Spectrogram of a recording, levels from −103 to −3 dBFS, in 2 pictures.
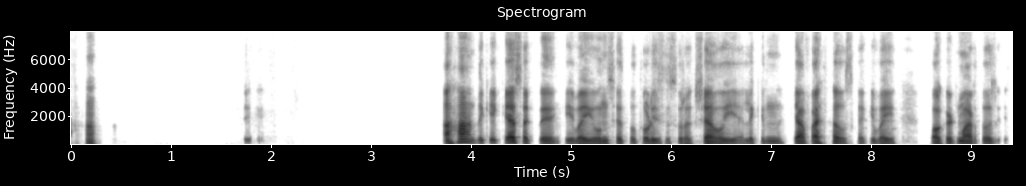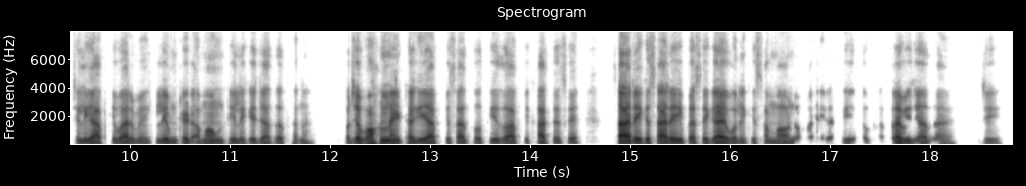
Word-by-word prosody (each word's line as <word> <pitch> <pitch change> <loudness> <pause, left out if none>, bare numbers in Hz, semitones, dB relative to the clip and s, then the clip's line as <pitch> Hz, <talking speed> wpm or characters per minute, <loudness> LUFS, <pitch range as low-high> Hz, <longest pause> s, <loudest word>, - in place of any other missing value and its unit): हाँ। - - -3 1.5
जी। - - -16 1.9
अ, - - +6
हाँ। 185 -2 +6
देखिए, 155 +2 -5
कह 160 +2 +6
सकते 100 -10 -3
हैं 105 - -3
कि, 120 -7 -7
भई 105 0 +2
उनसे 105 +4 -2
तो 125 0 -11
थोड़ी-सी 120 +1 -2
सुरक्षा 110 0 -1
हुई 115 +2 +1
है। 125 - -11
लेकिन 115 0 -7
क्या 125 - +4
फ़ायदा 110 -1 0
उसका 110 +2 -10
कि 115 - -10
भाई 105 -1 -2 0.4
पॉकेटमार, 115 +4 +1
तो 120 - -2
चलिए 110 +1 -4
आपके 110 +1 -1
बारे 110 0 +2
में 115 0 -6
एक 115 - -12
लिमिटेड 100 +2 0
अमाउंट 95 -1 -2
ही - - 0
लेके 95 -1 -4
जाता 90 -2 -4
था - - -15
ना? 120 -1 -12 0.4
और 105 - -6
जब 105 -1 +3
ऑनलाइन 125 +4 +4
ठगी 110 +2 +2
आपके 110 - -12
साथ 115 -1 -2
होती 110 +3 -6
है 125 - -2
तो 120 - -3
आपके 115 +1 -2
खाते 115 +2 -3
से 150 +5 -7
सारे 120 -4 +5
के 135 - +1
सारे 115 -1 +5
ही 130 - +4
पैसे 110 -2 -3
गायब 95 -2 +5
होने 90 0 -4
की - - -13
संभावना 90 -1 -5
बनी - - -18
रहती 95 - -12
है - - -8
तो - - -15
ख़तरा 115 - 0
भी 115 +1 +2
ज़्यादा 105 -2 -5
है। 100 - -18 0.3
जी। 95 -2 -12
110 Hz, 210 wpm, -25 LUFS, 105-120 Hz, 1.9 s, अ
